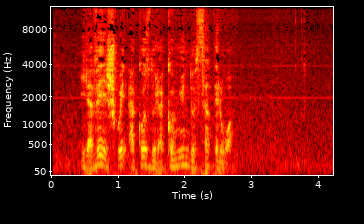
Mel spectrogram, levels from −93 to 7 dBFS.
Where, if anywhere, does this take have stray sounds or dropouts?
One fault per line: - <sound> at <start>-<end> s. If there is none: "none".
none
